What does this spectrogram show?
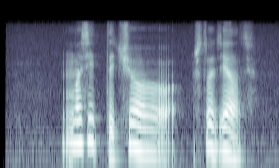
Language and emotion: Russian, neutral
